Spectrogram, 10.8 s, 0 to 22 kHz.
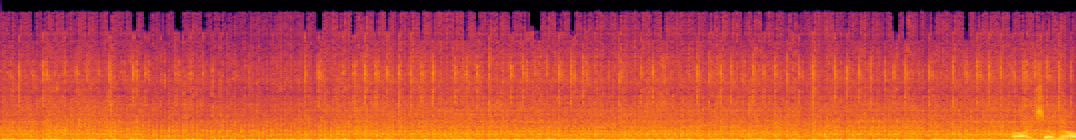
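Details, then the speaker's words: Yamaha XJ900S Diversion at idle during carburettor balancing, after the sync was overcorrected. It has a low, slightly lumpy burble with a faint uneven beat. Rough idle from carburettor imbalance. "so I've now overcorrected. You can hear the bike complaining about it actually."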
